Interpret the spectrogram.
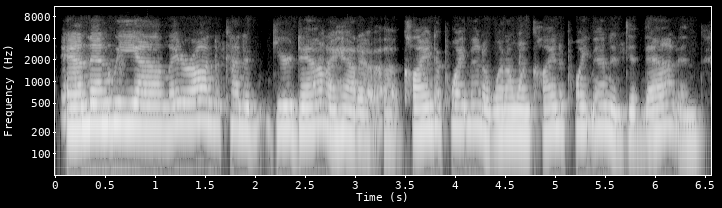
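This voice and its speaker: A middle-aged woman hosting a live business broadcast, talking in a chatty, rambling way with a croaky morning voice. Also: fairly high pitch, fairly even intonation, normal speed. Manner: chatty and rambling, with fillers and restarts. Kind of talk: casual live-stream talk. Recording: dull lo-fi stream audio.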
